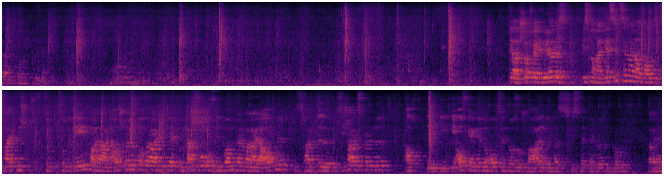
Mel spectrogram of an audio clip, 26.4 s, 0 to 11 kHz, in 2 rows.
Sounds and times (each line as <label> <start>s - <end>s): visitors gliding on overshoes 1.2s - 17.6s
